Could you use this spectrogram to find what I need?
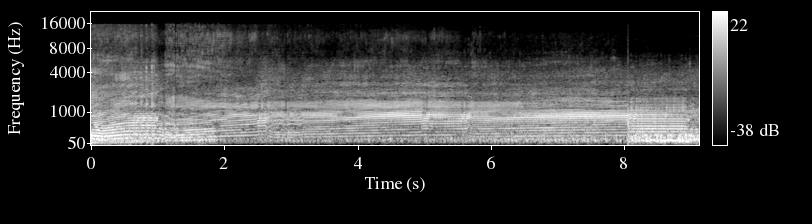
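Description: A motorcycle speeds away, its engine rising in pitch as it shifts gears.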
